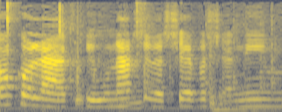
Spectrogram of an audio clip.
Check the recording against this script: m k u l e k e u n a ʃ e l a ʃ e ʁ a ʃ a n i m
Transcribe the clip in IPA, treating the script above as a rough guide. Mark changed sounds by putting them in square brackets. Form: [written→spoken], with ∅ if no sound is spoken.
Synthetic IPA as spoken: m k [u→o] l [e→a] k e u n a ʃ e l a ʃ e [ʁ→v] a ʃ a n i m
